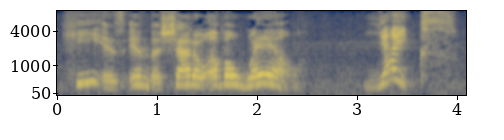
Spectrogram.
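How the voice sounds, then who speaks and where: Casting: middle-aged woman storyteller, higher voice, very lively intonation, picture-book reading for young children. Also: takes it slowly. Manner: animated, sing-song emphasis for young listeners. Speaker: read-aloud storyteller. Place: small plain indoor room.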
